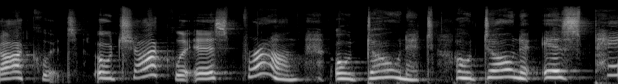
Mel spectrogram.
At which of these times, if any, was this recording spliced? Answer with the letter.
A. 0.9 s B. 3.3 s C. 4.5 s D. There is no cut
B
